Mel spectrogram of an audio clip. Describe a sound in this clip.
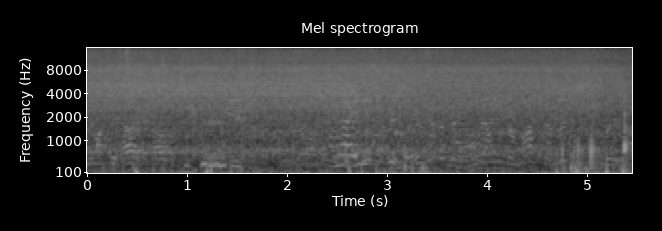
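A young woman speaks casually nearby.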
